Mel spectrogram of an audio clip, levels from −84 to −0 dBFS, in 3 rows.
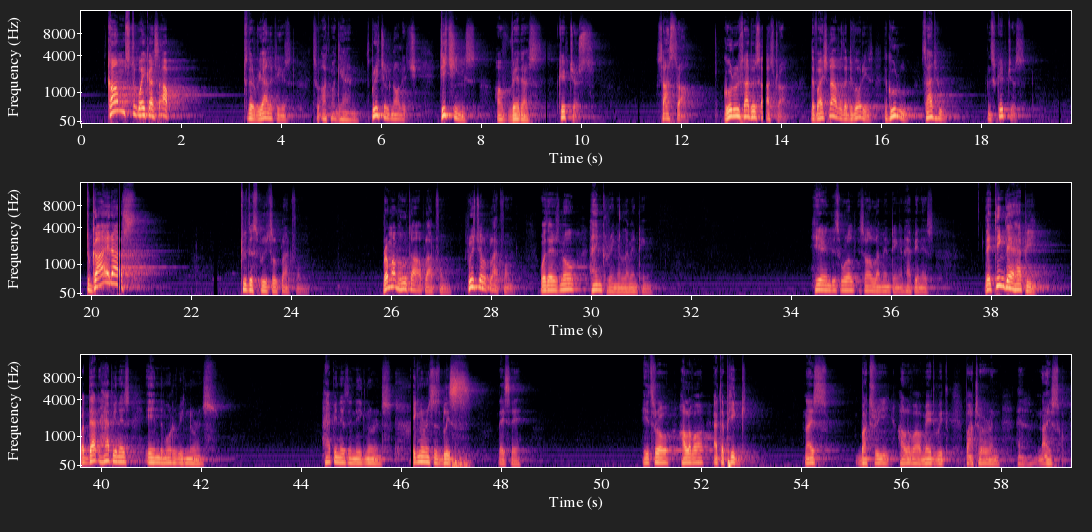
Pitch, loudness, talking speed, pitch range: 125 Hz, -22 LUFS, 95 wpm, 100-145 Hz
